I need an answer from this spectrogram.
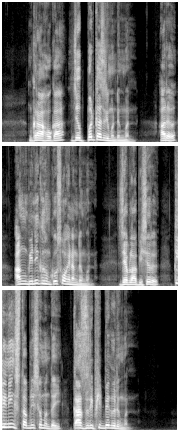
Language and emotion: Bodo, angry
